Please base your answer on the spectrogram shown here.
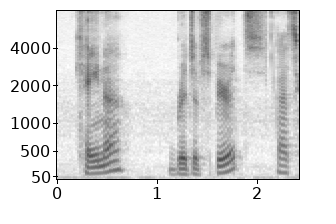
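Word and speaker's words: Kena: i mispronounce because i can't ever get this pronunciation right but i think it's cana bridge of spirits that's correct yeah i'm pretty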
